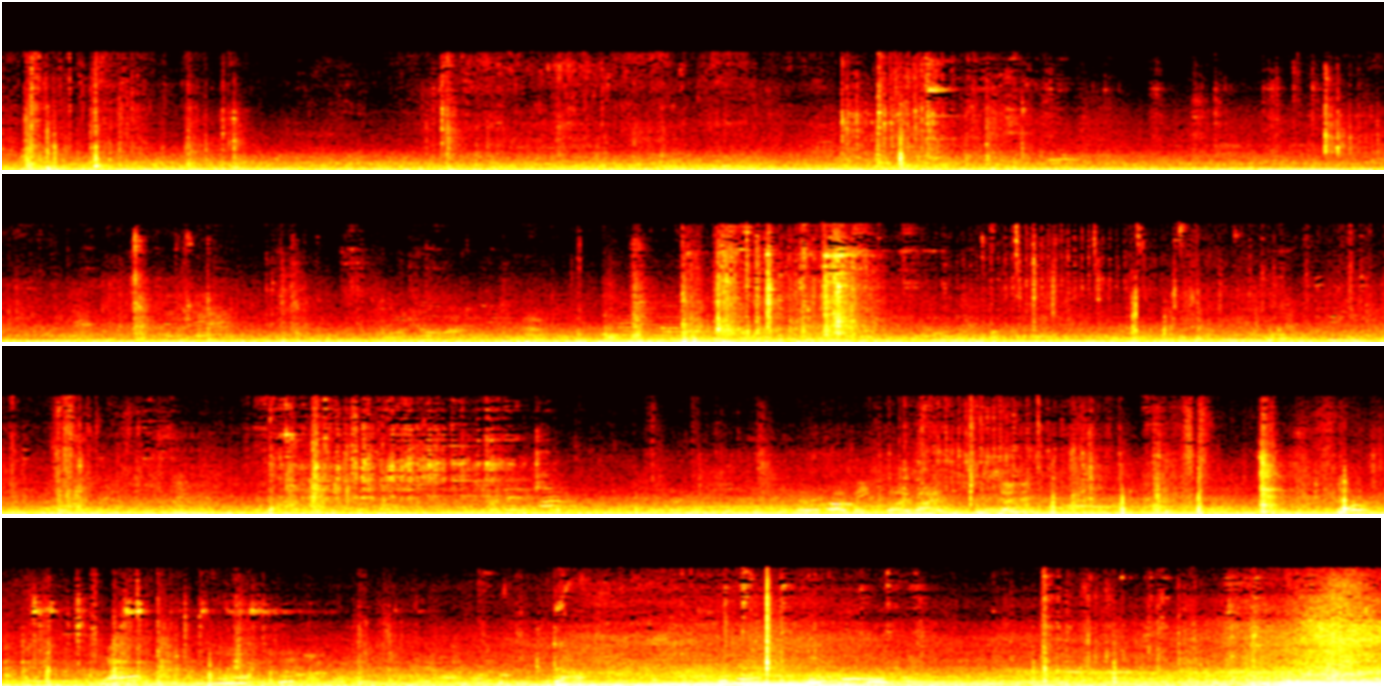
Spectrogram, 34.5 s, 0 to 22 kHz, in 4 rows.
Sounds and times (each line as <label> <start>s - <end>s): bikes 0.0s - 34.5s
medium to heavy traffic 0.0s - 34.5s
scooters 2.5s - 6.8s
people 7.5s - 33.7s
scooters 22.3s - 34.5s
